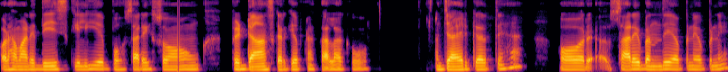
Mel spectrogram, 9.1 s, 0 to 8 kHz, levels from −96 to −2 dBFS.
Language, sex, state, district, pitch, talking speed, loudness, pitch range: Hindi, male, Bihar, Saran, 135 Hz, 150 wpm, -19 LUFS, 125-140 Hz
